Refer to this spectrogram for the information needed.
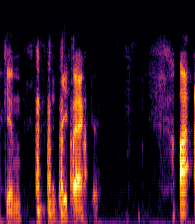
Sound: laughs

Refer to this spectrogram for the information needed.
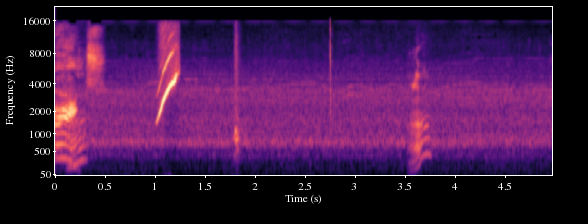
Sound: whistles

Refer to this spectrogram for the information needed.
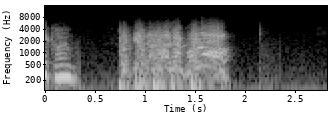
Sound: knocking

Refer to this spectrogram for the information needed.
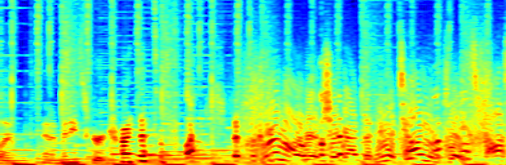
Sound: laughs

